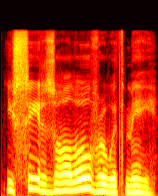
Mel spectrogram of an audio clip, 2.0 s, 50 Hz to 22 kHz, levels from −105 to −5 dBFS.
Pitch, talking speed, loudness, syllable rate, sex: 155 Hz, 240 wpm, -15 LUFS, 4.8 syllables/s, male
